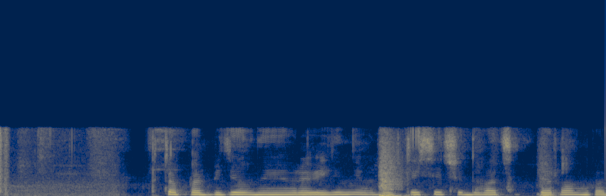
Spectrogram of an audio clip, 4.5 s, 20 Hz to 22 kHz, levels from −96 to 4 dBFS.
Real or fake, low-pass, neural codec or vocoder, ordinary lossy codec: real; none; none; none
